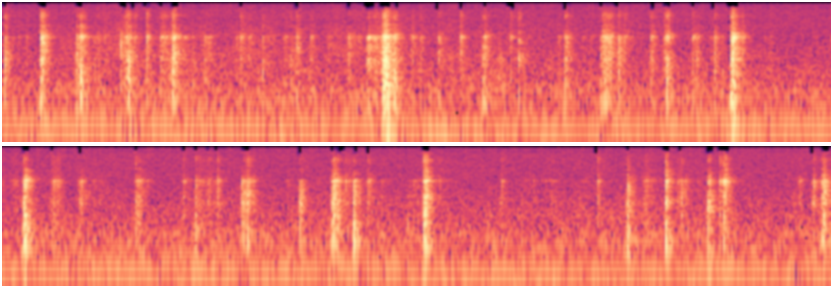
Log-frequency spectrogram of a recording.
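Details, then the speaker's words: Philips console stereo receiver on auxiliary input, heard with ears near the speakers: irregular sharp pops and crackles over a low hum, different in each channel, mostly one side; intermittent fault, culprit not yet found. "ears up near the speakers and there is crackling coming out of both speakers but it's not the same crackling mostly out of the other this way channel"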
